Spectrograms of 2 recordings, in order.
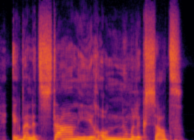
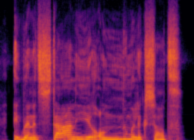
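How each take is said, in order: The two takes are said the same way.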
